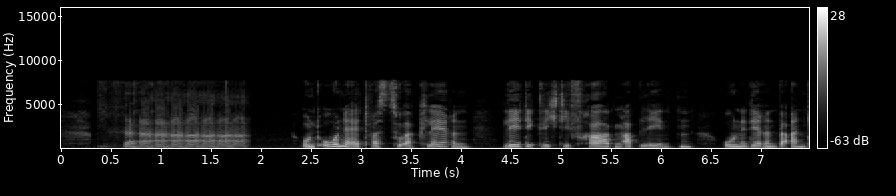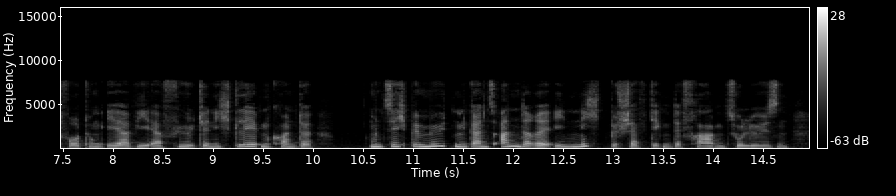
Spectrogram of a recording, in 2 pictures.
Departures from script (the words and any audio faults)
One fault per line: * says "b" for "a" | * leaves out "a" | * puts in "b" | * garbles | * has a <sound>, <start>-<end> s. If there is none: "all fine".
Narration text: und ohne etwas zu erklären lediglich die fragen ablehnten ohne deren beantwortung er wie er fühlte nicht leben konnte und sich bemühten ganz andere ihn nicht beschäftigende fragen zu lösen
* has a laugh, 0.4-1.9 s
